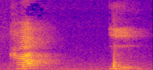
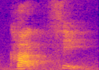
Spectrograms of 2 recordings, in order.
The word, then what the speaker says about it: 같이: Literally it's called 갓이. But you wouldn't, I suppose that you would never heard this word and this pronunciation from native speaker of Korean. Because Korean speakers would pronounce 같이.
